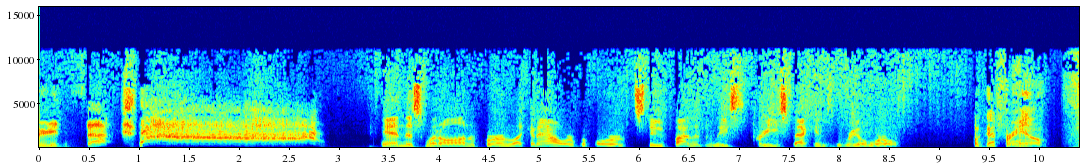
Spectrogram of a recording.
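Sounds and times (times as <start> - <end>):
speech: 0.0 - 1.3, 3.4 - 8.7, 9.3 - 10.3
man screaming: 0.5 - 2.9.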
